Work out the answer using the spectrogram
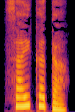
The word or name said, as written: ಸೈಕತ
